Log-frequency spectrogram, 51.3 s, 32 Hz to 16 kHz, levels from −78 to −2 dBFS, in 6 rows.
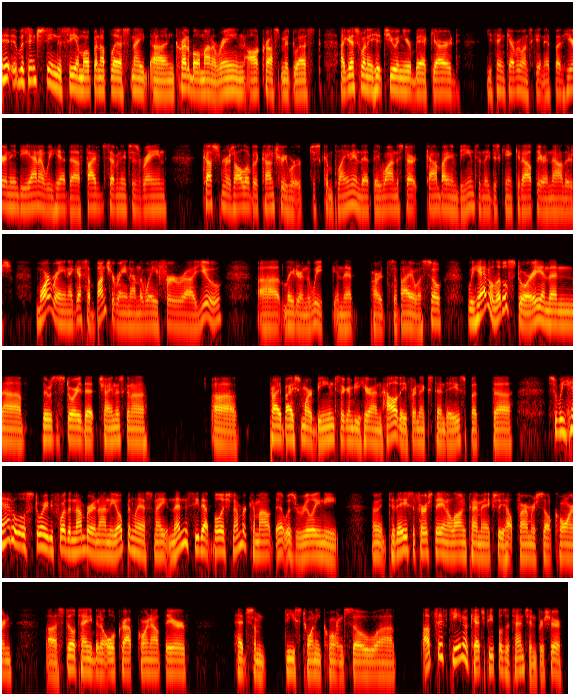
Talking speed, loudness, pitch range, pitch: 235 wpm, -28 LUFS, 100-120 Hz, 110 Hz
